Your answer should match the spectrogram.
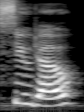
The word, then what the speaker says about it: pseudo: Something to also mention is that pseudo is a prefix, so any word that starts with this pseudo will always be pronounced pseudo.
